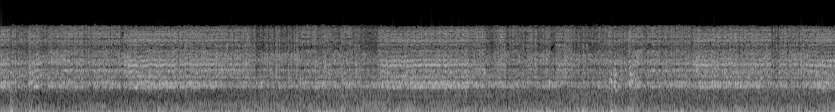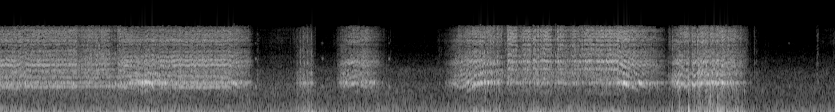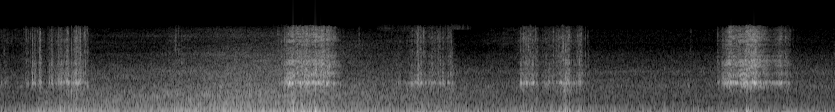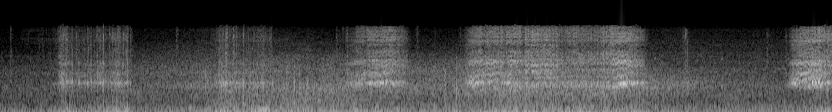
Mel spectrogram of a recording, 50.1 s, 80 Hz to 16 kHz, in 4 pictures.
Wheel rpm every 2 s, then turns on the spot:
110, 120, 110, 110, 110, 110, 120, 100, 20, 60, 120, 50, 10, 0, 20, 10, 10, 10, 10, 10, 10, 30, 90, 50, 20.
32-34 38-42 46-48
